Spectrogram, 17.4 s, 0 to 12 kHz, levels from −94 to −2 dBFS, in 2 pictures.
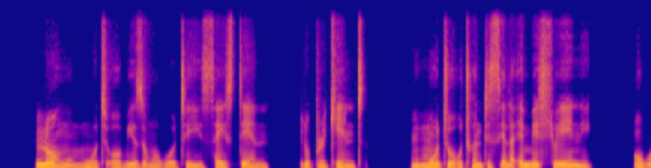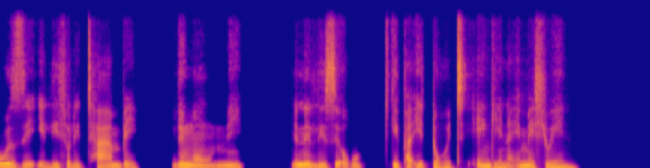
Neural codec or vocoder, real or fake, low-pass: codec, 24 kHz, 0.9 kbps, DualCodec; fake; 10.8 kHz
